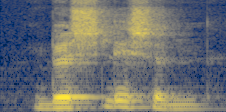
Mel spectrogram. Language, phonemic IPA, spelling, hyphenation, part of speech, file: Dutch, /bəˈslɪsə(n)/, beslissen, be‧slis‧sen, verb, Nl-beslissen.ogg
- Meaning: 1. to decide, to determine 2. to decide, to make a definitive choice (between options)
